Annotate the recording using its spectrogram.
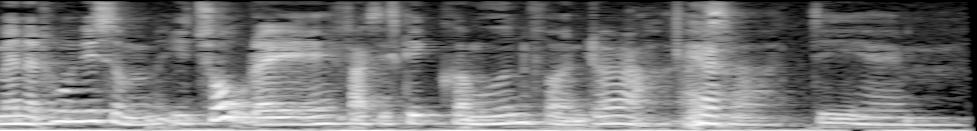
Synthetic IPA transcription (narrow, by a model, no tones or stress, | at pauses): menæd̥hunlisɒ̽mit͡sʰo̝̰ːd̥ɛːfɑ̈ɡ̥̚d̥isɡ̥e̝ɡ̥əkʰːɒ̽m̰uːð̞ˠn̩fɒ̽e̝nd̥ɶɐ̰ælsɒd̥e̝ø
